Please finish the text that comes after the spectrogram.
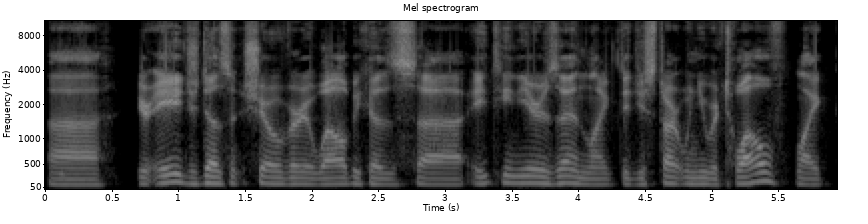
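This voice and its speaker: A man hosting a podcast interview, asking questions in a relaxed, casual way. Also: medium pitch, moderate pace, no echo. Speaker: podcast host.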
